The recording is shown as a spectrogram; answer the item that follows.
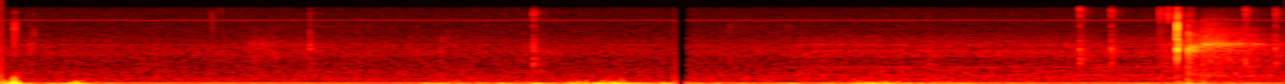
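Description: A handful of faint computer mouse clicks, scattered singly and then several in quick succession near the end, over a low steady hum.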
